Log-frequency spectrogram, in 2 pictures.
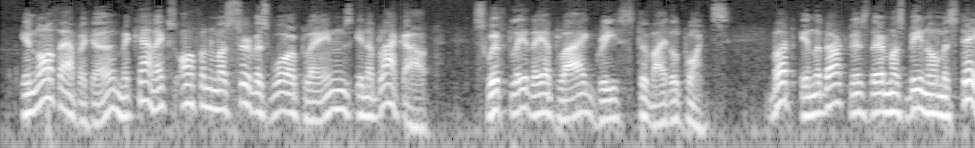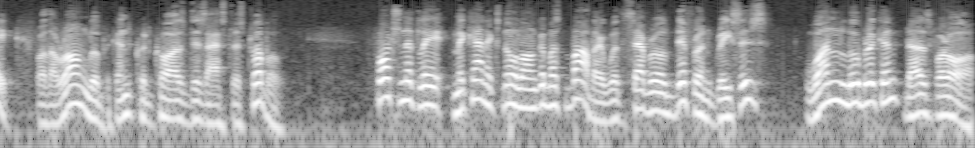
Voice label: commercials; mobil grease in north africa

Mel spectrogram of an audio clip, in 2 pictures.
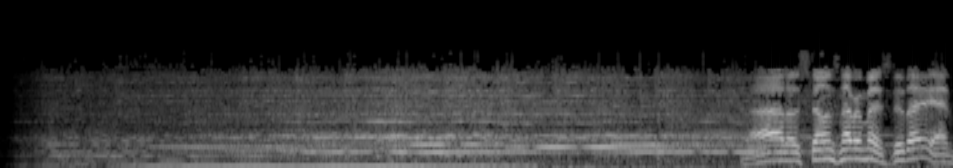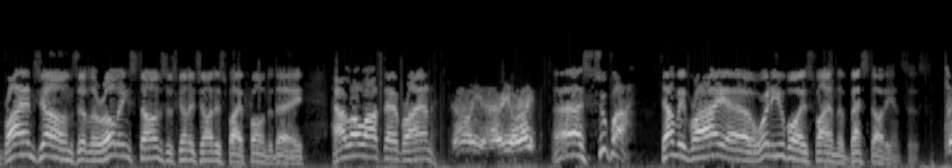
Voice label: interview; in sound; brian jones; psychedelic promos and radio spots

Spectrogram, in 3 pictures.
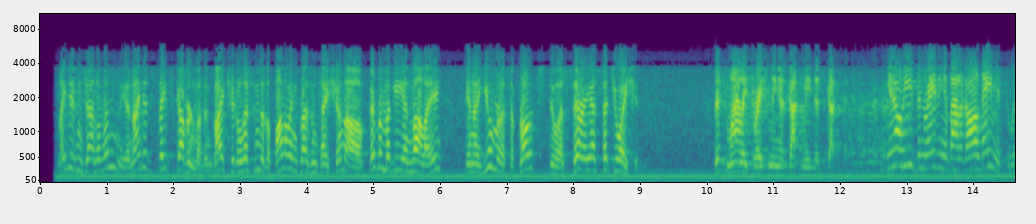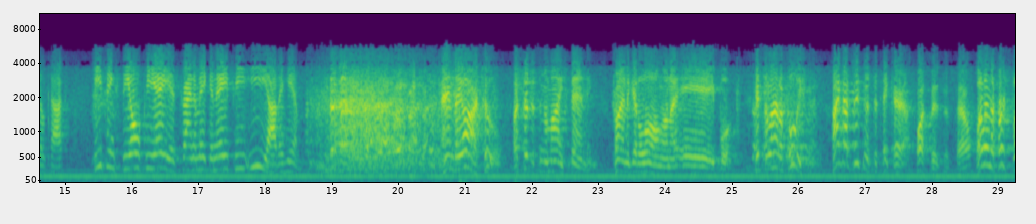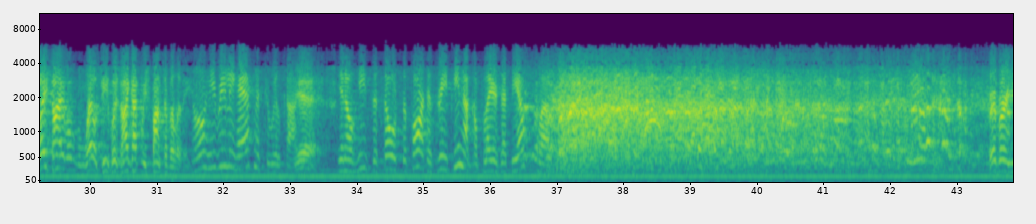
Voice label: commercials; fibber mcgee and molly mileage rationing

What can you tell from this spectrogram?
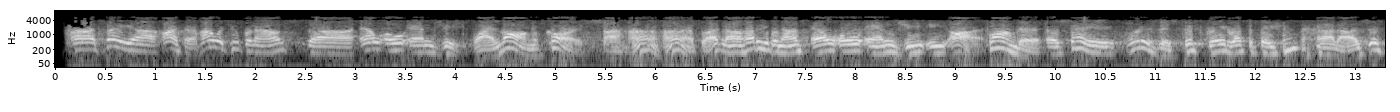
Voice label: vintage commercials cigarettes; wing

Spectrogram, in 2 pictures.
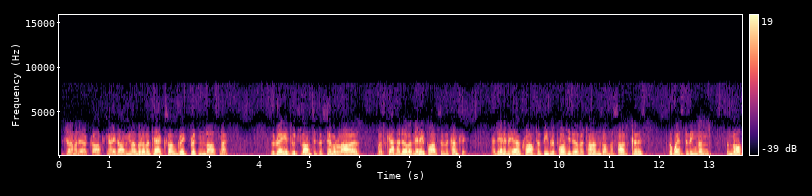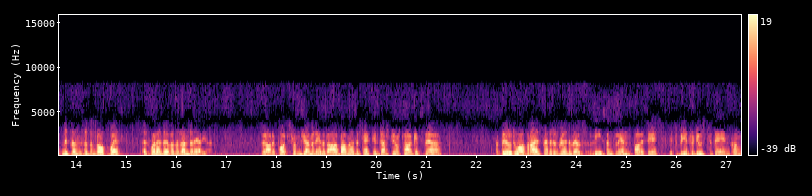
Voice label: news on german air attacks; ww2 news; 1941

